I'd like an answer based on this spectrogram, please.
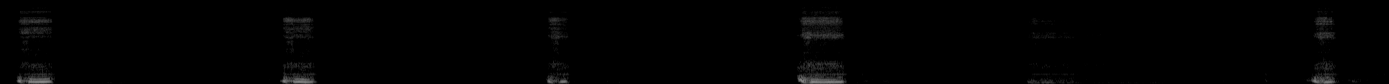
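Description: Short loud snorting snores from a sleeping dog, about 12 a minute, with quiet breathing in between.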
